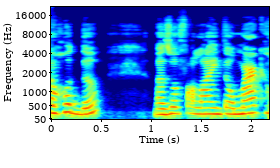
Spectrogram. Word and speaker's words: Rodin: que o matemático, né, Mark Rodim ou Rodan, como queira pronunciar, o certo seria Rodã, mas vou falar então marca rodinho, só para você entender como é que se escreve, tá?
